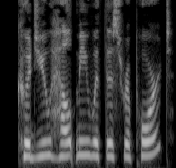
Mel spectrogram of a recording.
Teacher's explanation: The words help and report carry more weight in the sentence. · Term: stress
